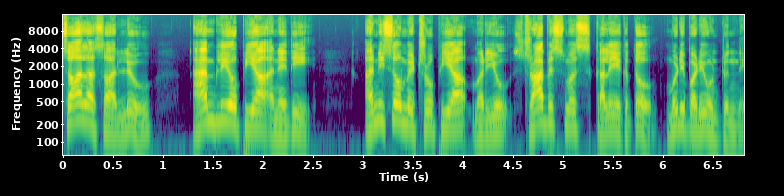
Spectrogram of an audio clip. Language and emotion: Telugu, neutral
